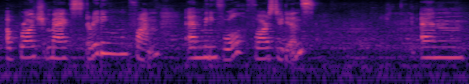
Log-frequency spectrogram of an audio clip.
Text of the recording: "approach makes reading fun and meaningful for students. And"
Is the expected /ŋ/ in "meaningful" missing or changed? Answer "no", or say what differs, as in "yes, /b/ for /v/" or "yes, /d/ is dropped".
no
